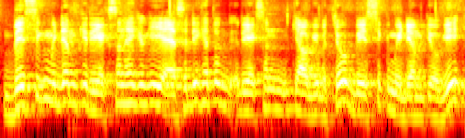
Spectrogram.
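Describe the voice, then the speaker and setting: A male chemistry teacher giving a lively lecture, repeating key terms and coaxing his students to answer. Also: a little high, fast, highs cut off. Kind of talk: classroom lecture.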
